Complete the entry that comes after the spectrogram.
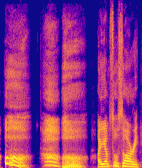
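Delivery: high, flustered apology; upset mom. Retold or imitated. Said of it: "your mother got so upset".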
